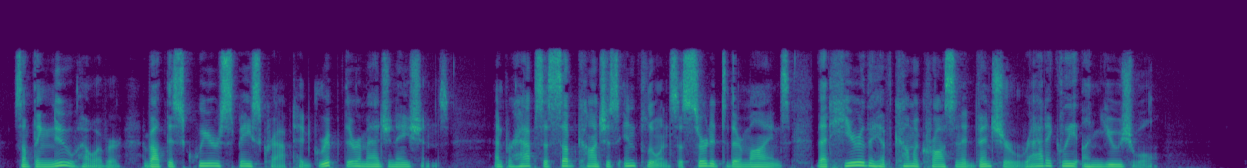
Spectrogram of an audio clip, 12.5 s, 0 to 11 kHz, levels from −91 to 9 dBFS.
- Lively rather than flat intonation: No, average, 3.8 semitones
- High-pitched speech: No, low, 135 Hz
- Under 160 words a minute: Yes, average, 150 wpm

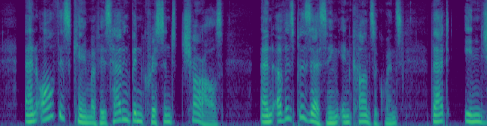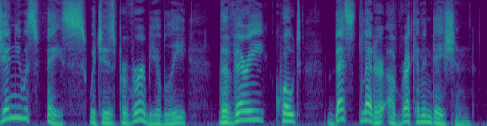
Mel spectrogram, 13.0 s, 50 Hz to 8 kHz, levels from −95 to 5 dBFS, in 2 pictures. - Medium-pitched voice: Yes, medium, 150 Hz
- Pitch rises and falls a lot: Yes, wide, 7.3 semitones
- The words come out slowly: Yes, slow, 130 wpm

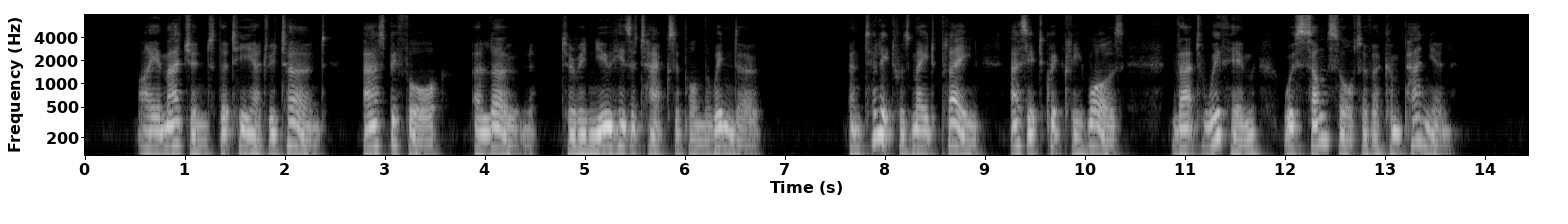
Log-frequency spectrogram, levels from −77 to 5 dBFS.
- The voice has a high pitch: No, low, 115 Hz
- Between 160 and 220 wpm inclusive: No, average, 140 wpm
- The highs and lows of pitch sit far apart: Yes, wide, 5.8 semitones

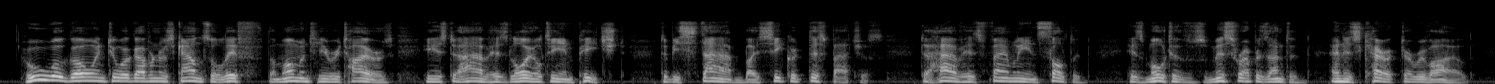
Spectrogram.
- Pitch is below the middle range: Yes, low, 130 Hz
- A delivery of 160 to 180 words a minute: No, average, 150 wpm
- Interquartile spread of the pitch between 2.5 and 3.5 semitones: No, average, 4.4 semitones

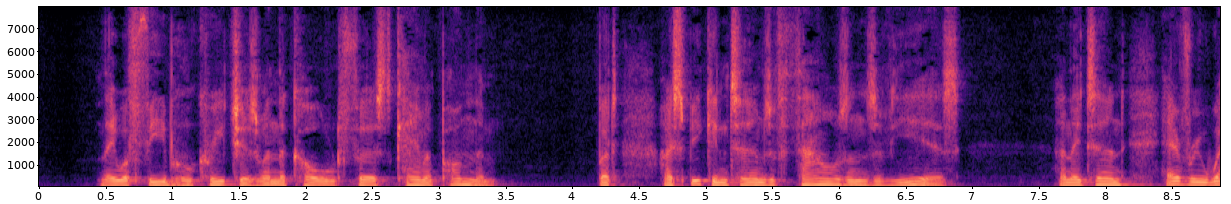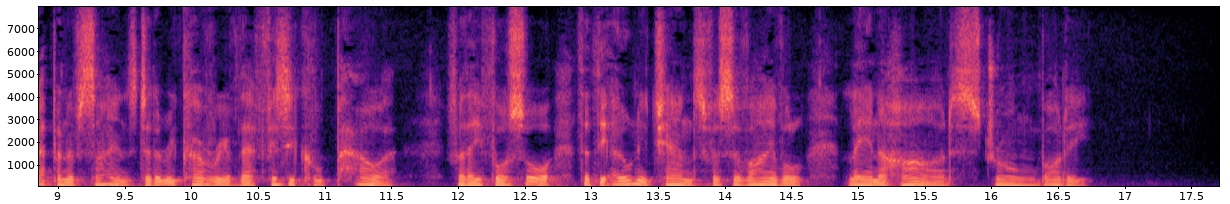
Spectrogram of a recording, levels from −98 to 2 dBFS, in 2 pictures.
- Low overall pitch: Yes, low, 115 Hz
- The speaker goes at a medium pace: Yes, average, 165 wpm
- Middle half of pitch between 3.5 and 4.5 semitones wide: Yes, average, 3.9 semitones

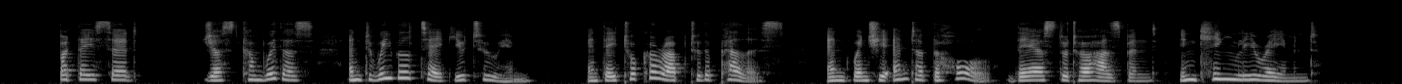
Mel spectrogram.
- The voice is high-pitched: Yes, high, 195 Hz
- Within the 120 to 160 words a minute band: Yes, average, 150 wpm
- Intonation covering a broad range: No, average, 3.5 semitones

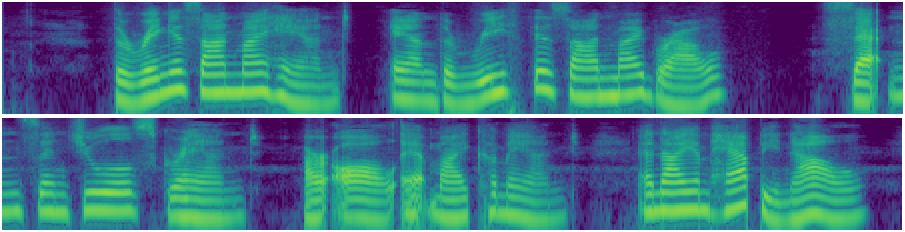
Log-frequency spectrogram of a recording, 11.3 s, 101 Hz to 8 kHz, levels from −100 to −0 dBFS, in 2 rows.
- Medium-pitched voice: No, high, 195 Hz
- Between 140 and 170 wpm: Yes, average, 145 wpm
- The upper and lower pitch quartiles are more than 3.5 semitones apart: Yes, average, 4.7 semitones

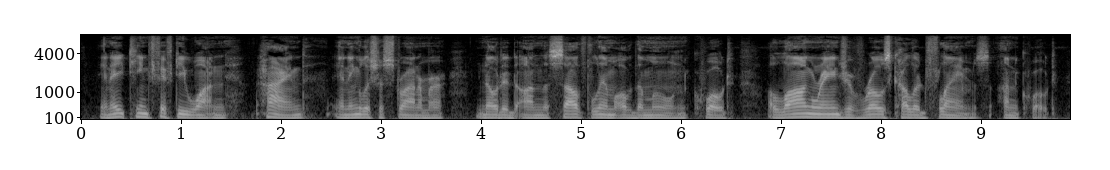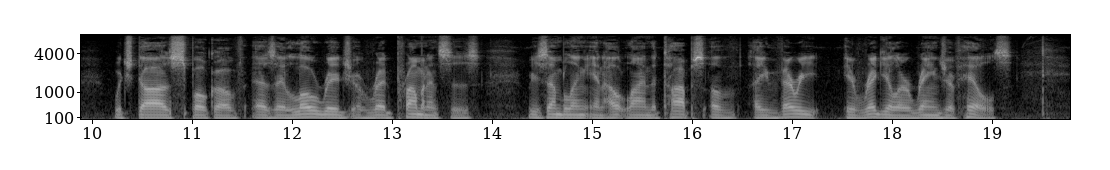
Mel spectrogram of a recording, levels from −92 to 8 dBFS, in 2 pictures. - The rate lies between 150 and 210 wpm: No, slow, 135 wpm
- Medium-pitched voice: No, low, 100 Hz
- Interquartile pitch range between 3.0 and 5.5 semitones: No, narrow, 2.5 semitones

